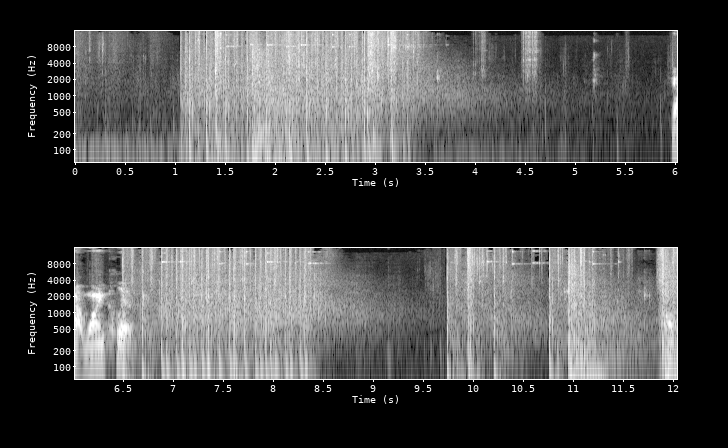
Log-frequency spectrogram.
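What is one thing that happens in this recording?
A pistol fires repeated shots that echo and fade outdoors.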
